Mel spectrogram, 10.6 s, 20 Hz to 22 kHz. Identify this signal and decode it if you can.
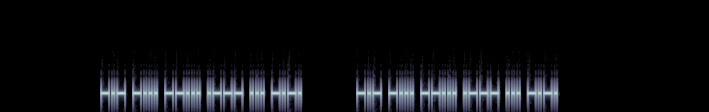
Morse code, heard as a keyed tone, about 32 wpm, 700 Hz. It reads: KB7JSC KB7JSC
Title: USA Call Signs - 6 Characters - Repeated 2x - 30wpm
